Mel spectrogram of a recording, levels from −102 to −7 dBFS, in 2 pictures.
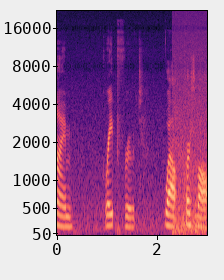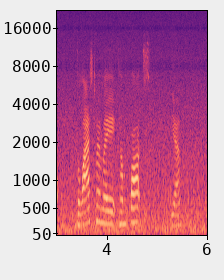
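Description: No technical faults in the speech; the room noise steps up by about 17 dB at around two and a half seconds and then sits about 11 dB below the voice, which is the recording environment and not the system.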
